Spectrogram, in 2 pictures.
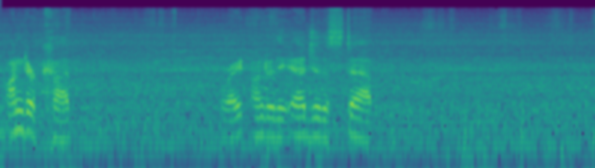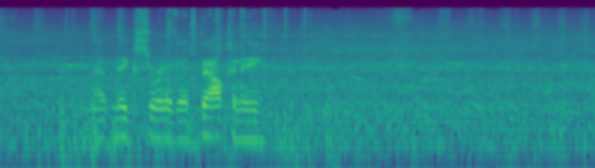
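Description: A plastic scoop scrapes gently against packed sand.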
